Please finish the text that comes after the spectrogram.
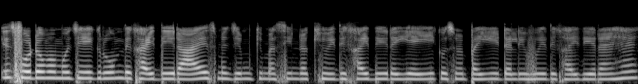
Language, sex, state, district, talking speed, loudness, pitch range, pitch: Hindi, female, Uttar Pradesh, Jalaun, 270 wpm, -18 LUFS, 245-275 Hz, 255 Hz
